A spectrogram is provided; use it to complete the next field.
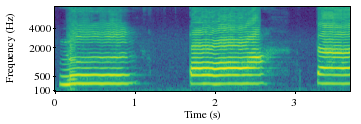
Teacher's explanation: تینوں کی آواز کو برابر مقدار میں کھینچیں گے، می، قو، تا، قو موٹا پڑھنا ہے، می قو تا، کان می قو تا، ان یوم الفصل کان میقاتا۔ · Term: حرف مدہ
